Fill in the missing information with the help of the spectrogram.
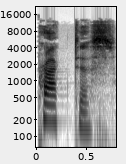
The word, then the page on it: practice: American English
